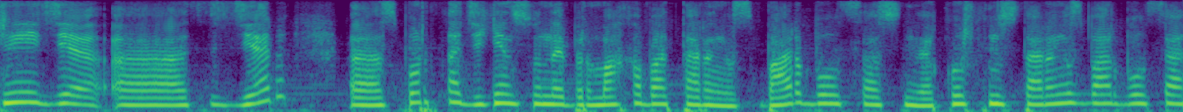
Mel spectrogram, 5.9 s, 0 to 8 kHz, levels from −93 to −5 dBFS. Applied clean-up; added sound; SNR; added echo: neural separator model SepFormer DNS4.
